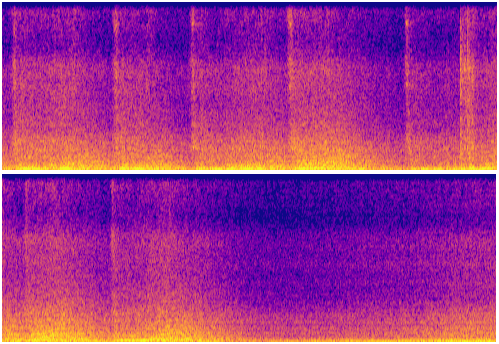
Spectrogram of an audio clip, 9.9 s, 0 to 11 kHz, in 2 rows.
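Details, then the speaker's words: 1969 Ford F100 V8 with rebuilt carburetor and old power valve refitted, idling in garage; loud busy ticking clatter over lumpy idle; valve train clatter of unknown cause, plus bad vacuum leak at brake master cylinder. "There's a lot of valve train noise tonight. I don't know why, but the valve train is clamoring."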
